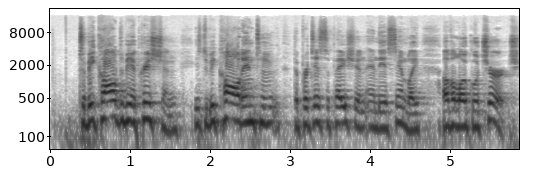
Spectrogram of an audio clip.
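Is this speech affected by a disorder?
No.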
